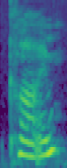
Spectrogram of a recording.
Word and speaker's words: climb: word we have is climb and you pronounce it as c-o-i-m-b you write it as c-l-i-m-b but you pronounce it as climb and not climb um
